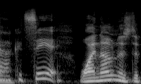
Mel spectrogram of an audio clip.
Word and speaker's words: Winona: Winona's the correct pronunciation.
